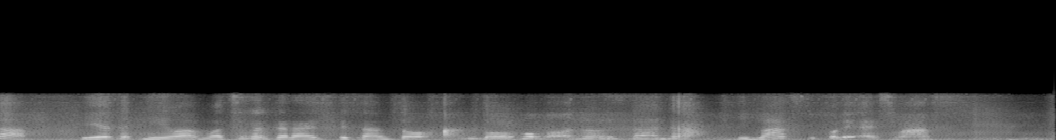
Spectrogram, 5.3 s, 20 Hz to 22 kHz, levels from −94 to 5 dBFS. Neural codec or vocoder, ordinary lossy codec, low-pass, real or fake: codec, 24 kHz, 0.9 kbps, WavTokenizer, large speech release; none; 7.2 kHz; fake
